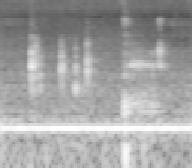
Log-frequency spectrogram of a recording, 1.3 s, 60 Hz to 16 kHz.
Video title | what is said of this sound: Soundpeats Air4 Lite review | when you shake it you don't hear that rattle inside that you might get with some say a really really budget ones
